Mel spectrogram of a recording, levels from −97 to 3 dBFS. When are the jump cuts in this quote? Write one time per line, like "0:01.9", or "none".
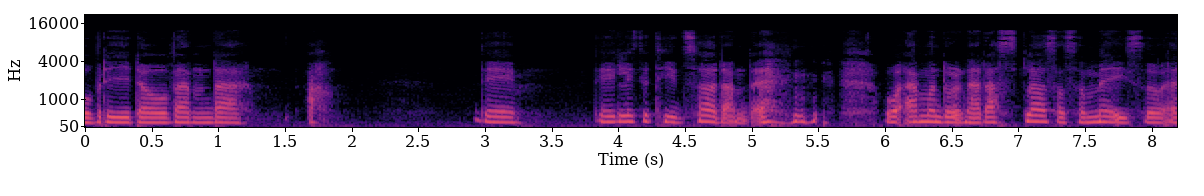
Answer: none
